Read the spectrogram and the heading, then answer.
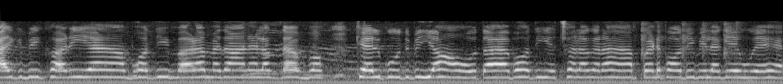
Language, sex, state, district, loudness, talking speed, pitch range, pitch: Hindi, female, Madhya Pradesh, Katni, -14 LUFS, 230 wpm, 320-335 Hz, 330 Hz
